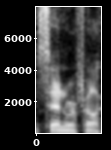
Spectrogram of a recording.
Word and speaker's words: San Rafael: Stroke 9 with Little Black Backpack from San Rafael, California. What do you think of that song? – I mean, it wasn't horrible. – It wasn't horrible. Good times. And yes, I said San Rafael, California because I'm from the Bay Area and that's how we do.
